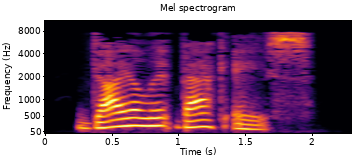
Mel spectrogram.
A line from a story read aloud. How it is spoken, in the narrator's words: I said calmly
